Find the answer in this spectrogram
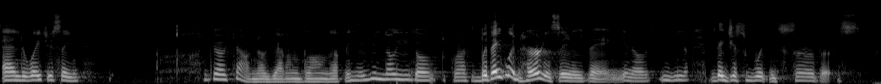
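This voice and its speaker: A woman talks at a fairly quick pace in an American accent, her pitch medium. Her pitch swings very widely and her loudness rises and falls sharply. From US South, Houston, Texas. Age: 70s. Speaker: documentary interviewee, grandmother. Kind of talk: interview testimony.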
